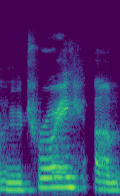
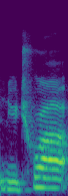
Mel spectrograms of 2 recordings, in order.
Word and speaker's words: neutrois: The difference between the two is that the neutrois or neutroi, it's pronounced both ways, folks experience some kind of dysphoria about the fact that they feel that they don't have a gender.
